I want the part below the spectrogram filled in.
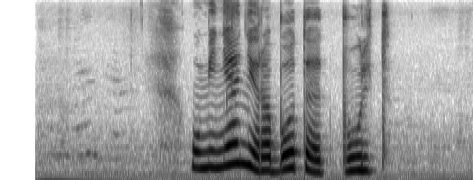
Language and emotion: Russian, sad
